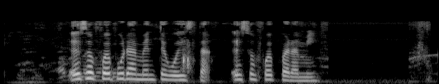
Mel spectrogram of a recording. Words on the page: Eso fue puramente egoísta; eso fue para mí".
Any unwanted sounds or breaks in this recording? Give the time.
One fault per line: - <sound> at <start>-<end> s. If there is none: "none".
none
